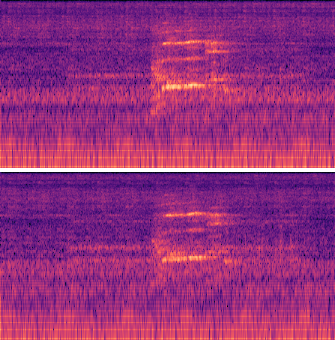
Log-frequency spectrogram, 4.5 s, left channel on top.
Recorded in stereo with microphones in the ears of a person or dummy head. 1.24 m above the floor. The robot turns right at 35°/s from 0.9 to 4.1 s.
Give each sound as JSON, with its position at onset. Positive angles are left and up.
{"t": 0.0, "sound": "an engine running", "azimuth_deg": 5, "distance_m": 3.0}
{"t": 2.0, "sound": "a scream", "azimuth_deg": 95, "distance_m": 1.4}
